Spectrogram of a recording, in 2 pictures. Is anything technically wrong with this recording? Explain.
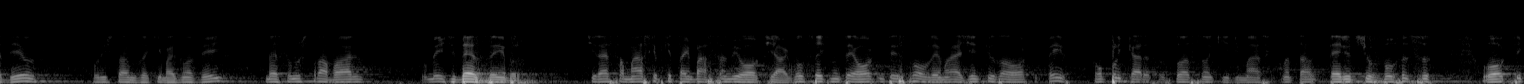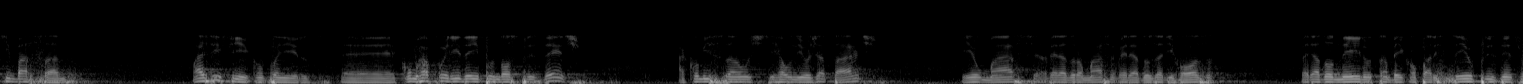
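Yes, there are two related faults, both just past the ten-second mark.

Skip ahead, 10.70 to 10.72 s: about 0.4 s of audio is simply gone. With later audio already queued, the receiver threw away that stretch, either lost in transit or discarded when the jitter buffer overflowed, and played on from the next available piece. Nothing fills the hole, so the material before and after is butted together almost seamlessly. The result is an abrupt jump forward rather than a silence.

Jitter buffer speed-up, 10.80 to 12.94 s: immediately after the jump, the audio runs at about 110% speed while keeping its pitch. The buffer was still holding more audio than its target, so the receiver trimmed it down by repeatedly cutting out tiny slices one or a few pitch periods long, removing roughly a fifth of a second in total. Across those two seconds the sound feels rushed and its timing compressed, before settling back to normal pace.

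Throughout, the band ends at 4 kHz, which points to narrowband G.711 mu-law coding on a call path.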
